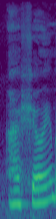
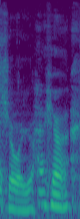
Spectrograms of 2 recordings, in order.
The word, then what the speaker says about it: HaShoah: And recently, I think they had Remembrance Day, David Yom HaShoim, I think it's called. My pronunciation is right. HaShoah.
